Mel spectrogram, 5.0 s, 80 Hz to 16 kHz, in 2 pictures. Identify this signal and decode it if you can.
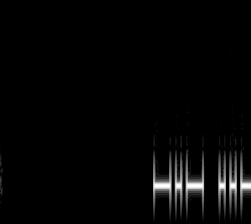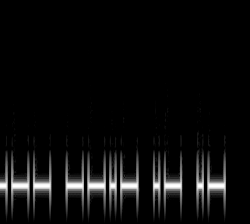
Morse code, heard as a keyed tone, about 26 wpm, 700 Hz. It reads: K2QAA
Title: Speed Racing - USA 1x3 Call Signs 22wpm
